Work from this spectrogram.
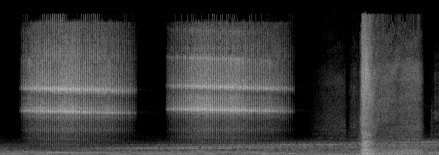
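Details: Snake, a group that includes venomous kinds such as the cobra, hisses twice. Each hiss is a sharp, airy burst lasting about two and a half seconds, and a dull thump follows. Soft music plays underneath.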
